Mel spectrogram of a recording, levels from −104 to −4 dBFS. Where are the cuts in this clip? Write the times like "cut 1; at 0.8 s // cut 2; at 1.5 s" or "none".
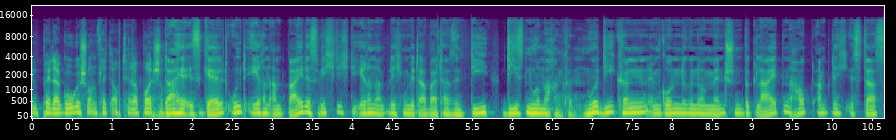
cut 1; at 1.7 s // cut 2; at 5.8 s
